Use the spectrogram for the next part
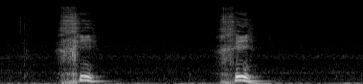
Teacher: elle sort également de la gorge, mais elle est plus haute que le ha dans la gorge. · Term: la lettre kha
